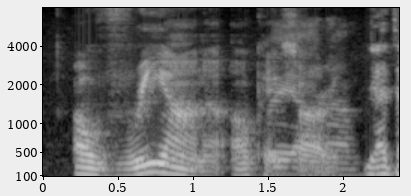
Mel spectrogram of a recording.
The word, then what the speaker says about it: Rihanna: guys by the stream there you go Brianna of Rihanna okay sorry that's how you say it yeah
